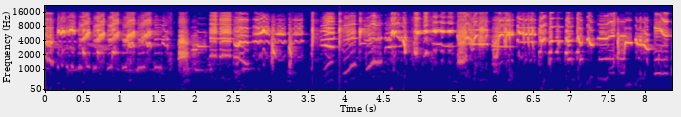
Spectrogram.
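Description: A Lesser Shortwing pours out a fast, high, jumbled warble of sweet whistles, slurred notes and trills, almost without pause, with no other sounds noticeable.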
